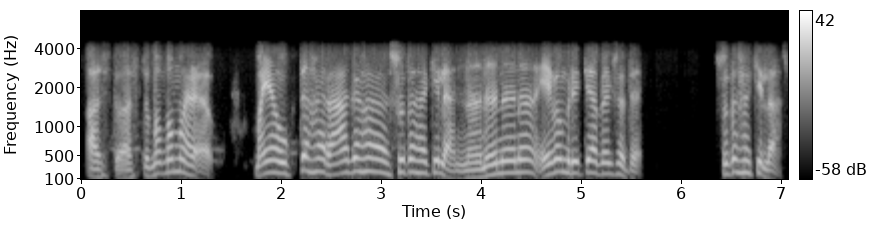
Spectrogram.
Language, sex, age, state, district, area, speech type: Sanskrit, male, 18-30, Karnataka, Chikkamagaluru, rural, conversation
